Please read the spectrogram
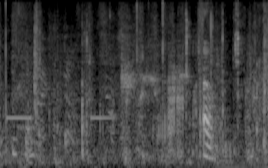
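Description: Handling of the iMac keyboard's cardboard packaging as it is slid out of its box: scattered light knocks and rustles, with two brief steady high-pitched tones in the first two seconds.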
